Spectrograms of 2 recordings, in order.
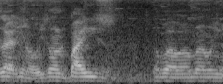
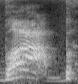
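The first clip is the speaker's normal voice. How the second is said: high, loud "bah, bah"; imitated punch noises; 5 semitones higher, 12 dB louder than usual. Teller re-enacting the punches for laughs, loud punch noises. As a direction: belt out two blows as sound effects.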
